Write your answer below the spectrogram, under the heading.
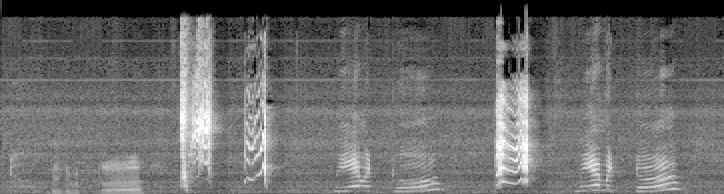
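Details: Pet Indian ringneck parrot talking indoors: a string of short, nasal, voice-like syllables with bending harmonics, broken by several sharp scratchy squawks, over a constant low hum.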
